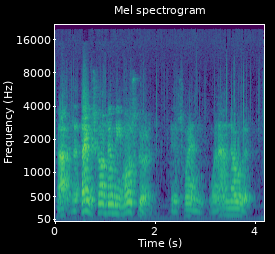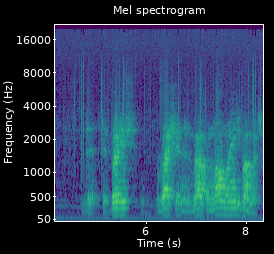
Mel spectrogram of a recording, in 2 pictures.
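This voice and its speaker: A man's voice: medium pitch, expressive, moderate pace, vocal fry. A man from North Carolina, heard on an old 1941 archival recording, talking plainly and firmly about the war in casual conversation. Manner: plainspoken and firm, cites the radio news. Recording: muffled, roomy old recording with faint hiss.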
